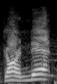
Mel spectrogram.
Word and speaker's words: Garnett: Garnett is how it's pronounced. Okay, I'll give him that. Like Kevin Garnett.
